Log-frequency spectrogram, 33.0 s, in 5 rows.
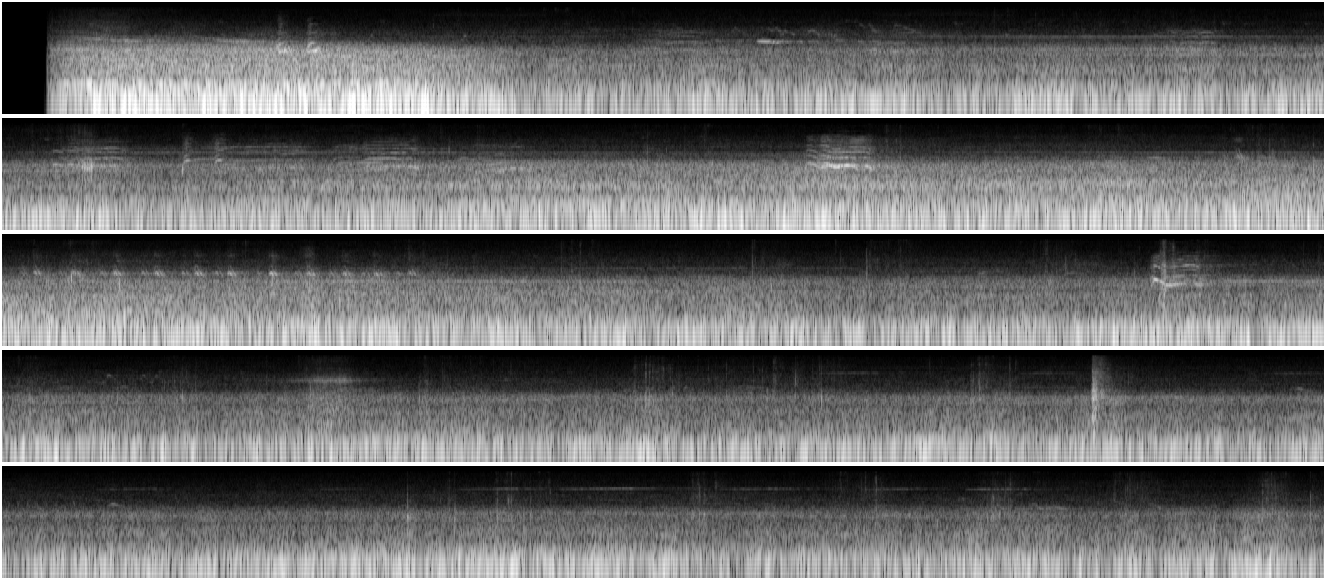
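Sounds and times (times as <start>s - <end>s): steady low hum: 0.3s - 33.0s
bird calls: 18.5s - 21.7s.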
